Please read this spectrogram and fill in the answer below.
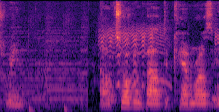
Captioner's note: goat bleats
